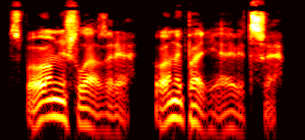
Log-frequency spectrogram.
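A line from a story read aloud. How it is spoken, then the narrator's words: Gruff mutter, guard. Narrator (Russian): буркнул охранник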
